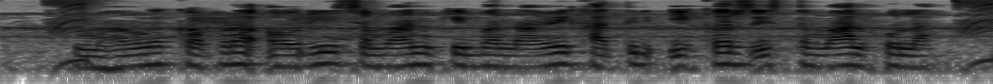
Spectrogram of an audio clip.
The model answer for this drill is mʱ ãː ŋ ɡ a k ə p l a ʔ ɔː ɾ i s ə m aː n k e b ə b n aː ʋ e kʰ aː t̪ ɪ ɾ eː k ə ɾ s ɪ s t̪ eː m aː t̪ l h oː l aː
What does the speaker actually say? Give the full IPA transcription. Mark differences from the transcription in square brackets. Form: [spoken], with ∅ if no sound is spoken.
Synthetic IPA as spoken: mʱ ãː ŋ ɡ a k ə p [ɽ] a ʔ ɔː ɾ i s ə m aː n k e b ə [∅] n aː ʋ e kʰ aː t̪ ɪ ɾ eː k ə ɾ s ɪ s t̪ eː m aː [∅] l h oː l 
